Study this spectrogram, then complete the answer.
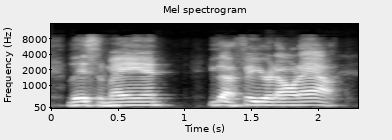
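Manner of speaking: put-on broad, thick Southern Tennessee accent, laid on. Retelling advice from a random person from Tennessee, in a thick Tennessee accent. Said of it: "with a thick ass accent told me".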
